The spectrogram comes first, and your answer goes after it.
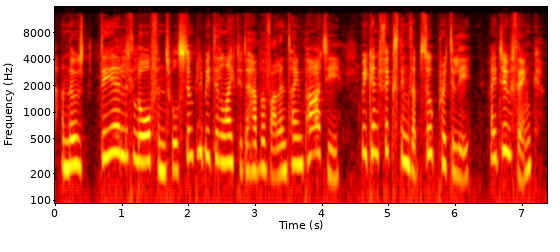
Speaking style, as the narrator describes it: Doris, taking the hint, exclaimed

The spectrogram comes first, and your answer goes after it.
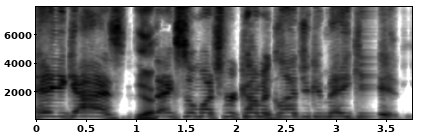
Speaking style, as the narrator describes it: yelled up, said

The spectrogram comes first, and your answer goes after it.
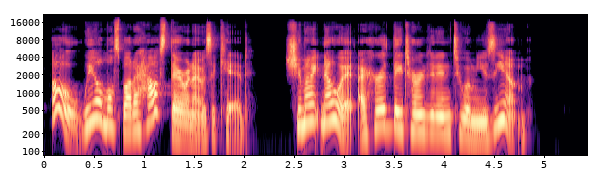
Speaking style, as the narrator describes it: brightly say

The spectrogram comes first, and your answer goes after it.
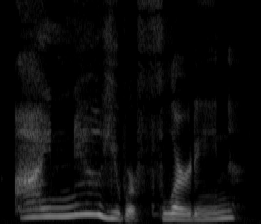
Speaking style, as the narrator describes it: Sam exclaims

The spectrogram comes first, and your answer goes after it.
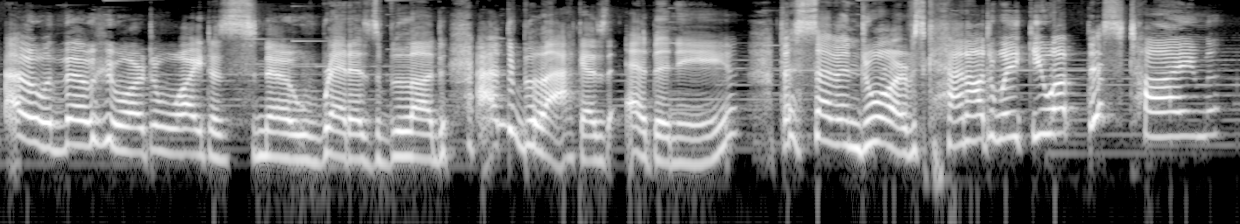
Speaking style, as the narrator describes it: The queen, laughing loudly, cried out

